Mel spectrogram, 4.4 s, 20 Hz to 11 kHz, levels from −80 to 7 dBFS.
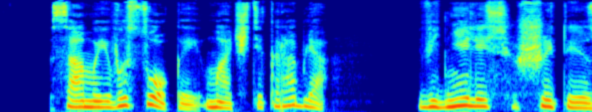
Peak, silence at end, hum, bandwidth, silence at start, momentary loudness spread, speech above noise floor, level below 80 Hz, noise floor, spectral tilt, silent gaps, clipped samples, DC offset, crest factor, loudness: -4 dBFS; 0 s; none; 11 kHz; 0.4 s; 9 LU; 55 dB; -54 dBFS; -71 dBFS; -5 dB/octave; none; under 0.1%; under 0.1%; 14 dB; -17 LUFS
